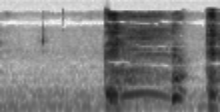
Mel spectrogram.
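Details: A person who says they often feel flu-like and sick after eating gives a single short cough followed by a brief second burst.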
